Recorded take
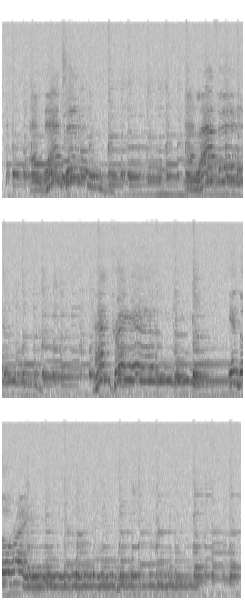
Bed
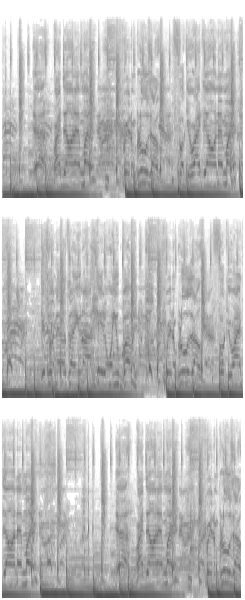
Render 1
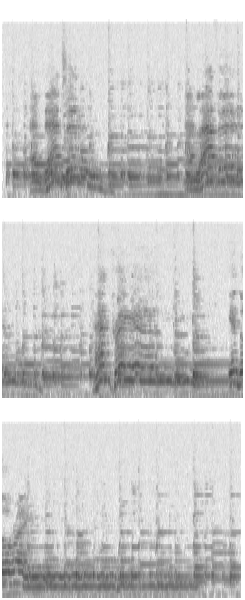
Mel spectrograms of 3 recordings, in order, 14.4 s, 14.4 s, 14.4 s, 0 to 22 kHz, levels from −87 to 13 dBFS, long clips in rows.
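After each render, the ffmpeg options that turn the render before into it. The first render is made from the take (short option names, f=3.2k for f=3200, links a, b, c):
-af "afftdn=nr=13:nf=-39"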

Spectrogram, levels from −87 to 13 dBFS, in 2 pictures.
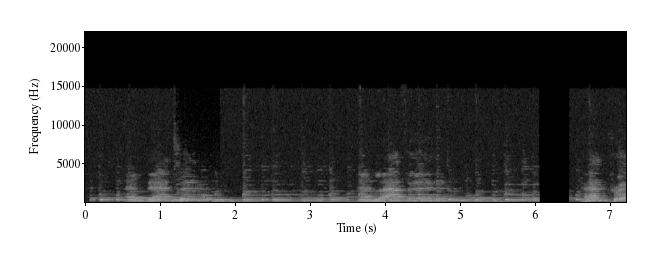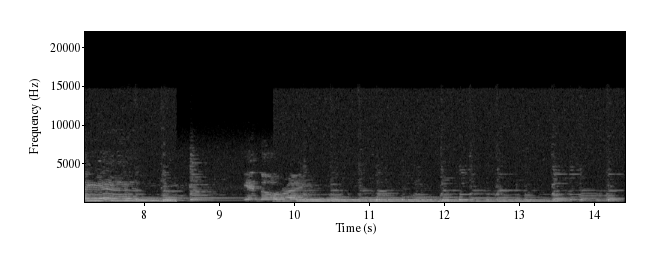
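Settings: -filter_complex "[0:a]asettb=1/sr,asplit=3[a][b][c];[a]atrim=end=1.214[d];[b]atrim=start=1.21:end=1.81,asetpts=PTS-STARTPTS,afade=t=in:d=0.004:c=qsin,afade=t=out:st=0.596:d=0.004:c=qsin,lowpass=f=3.2k:p=1[e];[c]atrim=start=1.806[f];[d][e]acrossfade=d=0.004:c1=hsin:c2=qsin[g];[g][f]acrossfade=d=0.004:c1=qsin:c2=hsin,asettb=1/sr,asplit=3[h][i][j];[h]atrim=end=8.444[k];[i]atrim=start=8.44:end=9.73,asetpts=PTS-STARTPTS,afade=t=in:d=0.004:c=qsin,afade=t=out:st=1.286:d=0.004:c=qsin,highpass=f=410:w=0.5412,highpass=f=410:w=1.3066,equalizer=f=450:t=q:w=4:g=-8,equalizer=f=680:t=q:w=4:g=-4,equalizer=f=1.9k:t=q:w=4:g=5,lowpass=f=7.2k:w=0.5412,lowpass=f=7.2k:w=1.3066[l];[j]atrim=start=9.726[m];[k][l]acrossfade=d=0.004:c1=hsin:c2=qsin[n];[n][m]acrossfade=d=0.004:c1=qsin:c2=hsin,asplit=3[o][p][q];[o]atrim=end=6.07,asetpts=PTS-STARTPTS,afade=t=out:st=6.066:d=0.004:c=hsin[r];[p]atrim=start=6.07:end=6.47,asetpts=PTS-STARTPTS,volume=0[s];[q]atrim=start=6.47,asetpts=PTS-STARTPTS,afade=t=in:d=0.004:c=hsin[t];[r][s][t]concat=n=3:v=0:a=1"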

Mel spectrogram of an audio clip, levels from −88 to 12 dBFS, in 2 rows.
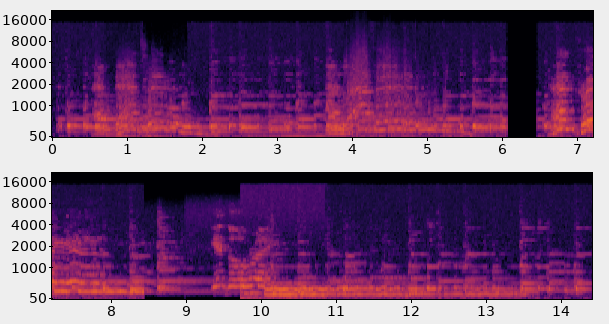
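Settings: -filter_complex "[0:a]asettb=1/sr,asplit=3[a][b][c];[a]atrim=end=0.714[d];[b]atrim=start=0.71:end=1.6,asetpts=PTS-STARTPTS,afade=t=in:d=0.004:c=qsin,afade=t=out:st=0.886:d=0.004:c=qsin,aeval=exprs='(tanh(15.8*val(0)+0.55)-tanh(0.55))/15.8':c=same[e];[c]atrim=start=1.596[f];[d][e]acrossfade=d=0.004:c1=hsin:c2=qsin[g];[g][f]acrossfade=d=0.004:c1=qsin:c2=hsin,asettb=1/sr,asplit=3[h][i][j];[h]atrim=end=3.894[k];[i]atrim=start=3.89:end=5.26,asetpts=PTS-STARTPTS,afade=t=in:d=0.004:c=qsin,afade=t=out:st=1.366:d=0.004:c=qsin,asoftclip=type=hard:threshold=-29.5dB[l];[j]atrim=start=5.256[m];[k][l]acrossfade=d=0.004:c1=hsin:c2=qsin[n];[n][m]acrossfade=d=0.004:c1=qsin:c2=hsin,asettb=1/sr,asplit=3[o][p][q];[o]atrim=end=8.994[r];[p]atrim=start=8.99:end=10.86,asetpts=PTS-STARTPTS,afade=t=in:d=0.004:c=qsin,afade=t=out:st=1.866:d=0.004:c=qsin,bass=f=250:g=7,treble=f=4k:g=10[s];[q]atrim=start=10.856[t];[r][s]acrossfade=d=0.004:c1=hsin:c2=qsin[u];[u][t]acrossfade=d=0.004:c1=qsin:c2=hsin"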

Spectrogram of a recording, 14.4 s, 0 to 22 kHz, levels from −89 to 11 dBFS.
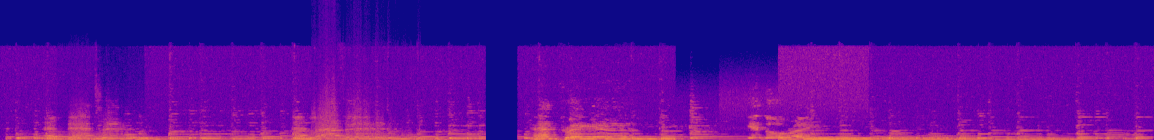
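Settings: -af "volume=4dB"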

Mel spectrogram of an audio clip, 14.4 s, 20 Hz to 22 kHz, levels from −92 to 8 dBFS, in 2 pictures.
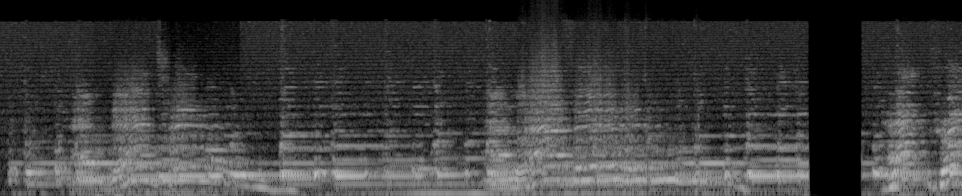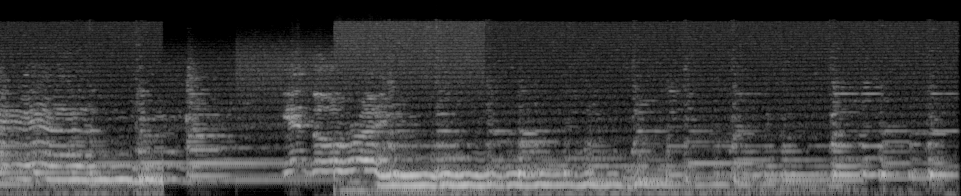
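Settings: -filter_complex "[0:a]asplit=2[a][b];[b]asoftclip=type=tanh:threshold=-26dB,volume=-6.5dB[c];[a][c]amix=inputs=2:normalize=0,asplit=2[d][e];[e]adelay=2,afreqshift=0.26[f];[d][f]amix=inputs=2:normalize=1"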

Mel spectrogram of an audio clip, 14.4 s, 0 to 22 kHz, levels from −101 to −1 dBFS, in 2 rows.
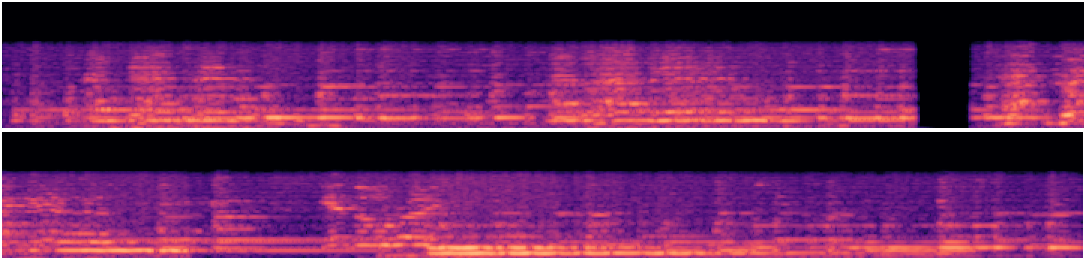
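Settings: -af "aresample=11025,acrusher=bits=6:mode=log:mix=0:aa=0.000001,aresample=44100,afftfilt=real='re*2*eq(mod(b,4),0)':imag='im*2*eq(mod(b,4),0)':win_size=2048:overlap=0.75"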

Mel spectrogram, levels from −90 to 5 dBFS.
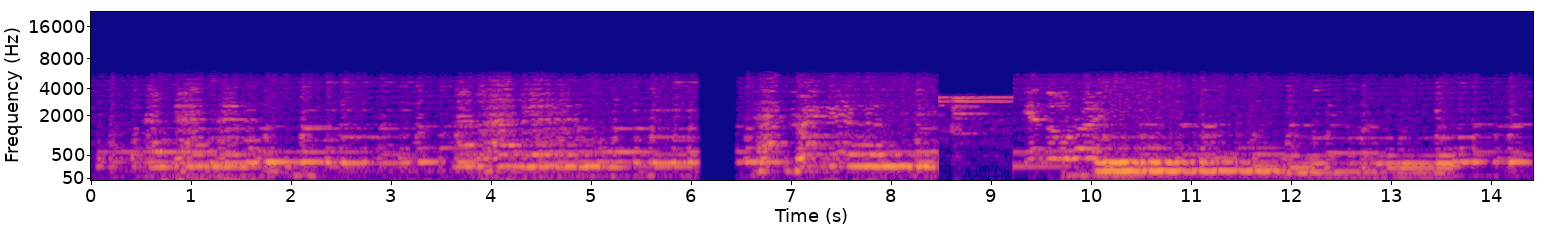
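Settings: -filter_complex "[0:a]asettb=1/sr,asplit=3[a][b][c];[a]atrim=end=8.484[d];[b]atrim=start=8.48:end=9.23,asetpts=PTS-STARTPTS,afade=t=in:d=0.004:c=qsin,afade=t=out:st=0.746:d=0.004:c=qsin,lowpass=f=3k:t=q:w=0.5098,lowpass=f=3k:t=q:w=0.6013,lowpass=f=3k:t=q:w=0.9,lowpass=f=3k:t=q:w=2.563,afreqshift=-3500[e];[c]atrim=start=9.226[f];[d][e]acrossfade=d=0.004:c1=hsin:c2=qsin[g];[g][f]acrossfade=d=0.004:c1=qsin:c2=hsin,asettb=1/sr,asplit=3[h][i][j];[h]atrim=end=11.954[k];[i]atrim=start=11.95:end=13.63,asetpts=PTS-STARTPTS,afade=t=in:d=0.004:c=qsin,afade=t=out:st=1.676:d=0.004:c=qsin,afreqshift=-26[l];[j]atrim=start=13.626[m];[k][l]acrossfade=d=0.004:c1=hsin:c2=qsin[n];[n][m]acrossfade=d=0.004:c1=qsin:c2=hsin"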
